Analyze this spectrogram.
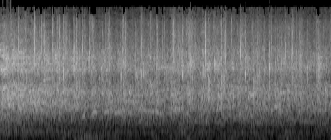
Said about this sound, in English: Stop clapping before y'all make me smile.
